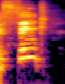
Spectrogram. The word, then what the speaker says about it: think: are his shoes Okay so think has the unvoiced sound those has the voiced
